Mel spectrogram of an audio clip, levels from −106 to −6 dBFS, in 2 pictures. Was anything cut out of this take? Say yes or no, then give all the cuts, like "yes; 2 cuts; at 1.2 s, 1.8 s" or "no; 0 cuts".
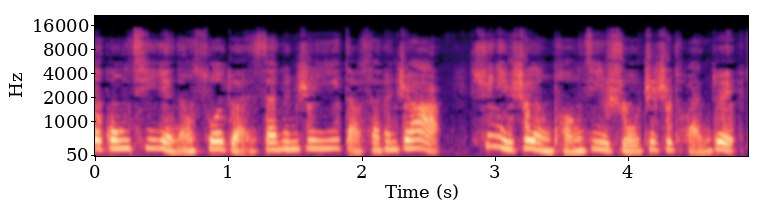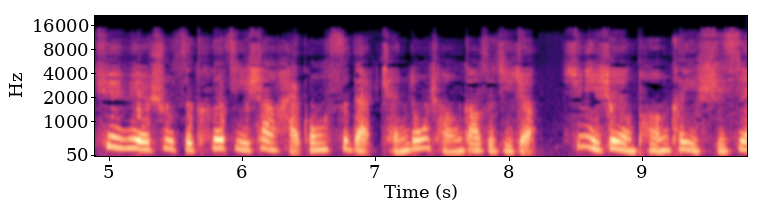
yes; 1 cut; at 4.8 s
